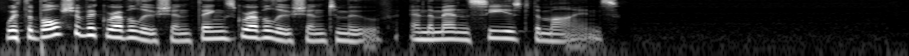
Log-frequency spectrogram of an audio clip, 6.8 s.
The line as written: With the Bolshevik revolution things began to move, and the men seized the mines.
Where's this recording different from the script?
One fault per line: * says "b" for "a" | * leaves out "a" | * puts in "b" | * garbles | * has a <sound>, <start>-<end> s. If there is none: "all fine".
* says "revolution" for "began"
